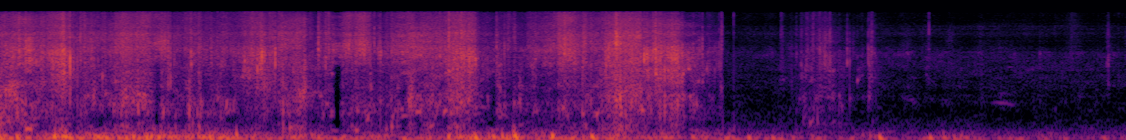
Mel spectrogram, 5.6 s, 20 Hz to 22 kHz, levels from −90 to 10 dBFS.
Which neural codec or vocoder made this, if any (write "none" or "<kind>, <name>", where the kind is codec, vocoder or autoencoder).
autoencoder, DAC-VAE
